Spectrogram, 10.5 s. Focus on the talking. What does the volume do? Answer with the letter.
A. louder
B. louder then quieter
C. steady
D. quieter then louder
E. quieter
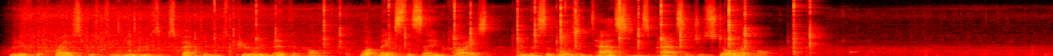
C.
